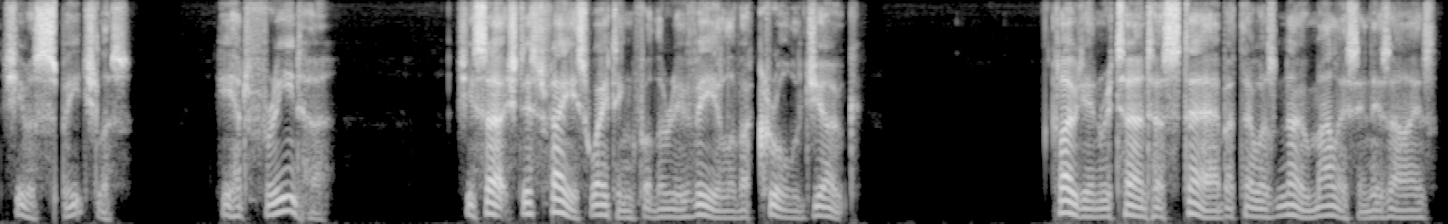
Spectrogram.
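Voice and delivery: ordinary delivery, nothing marked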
